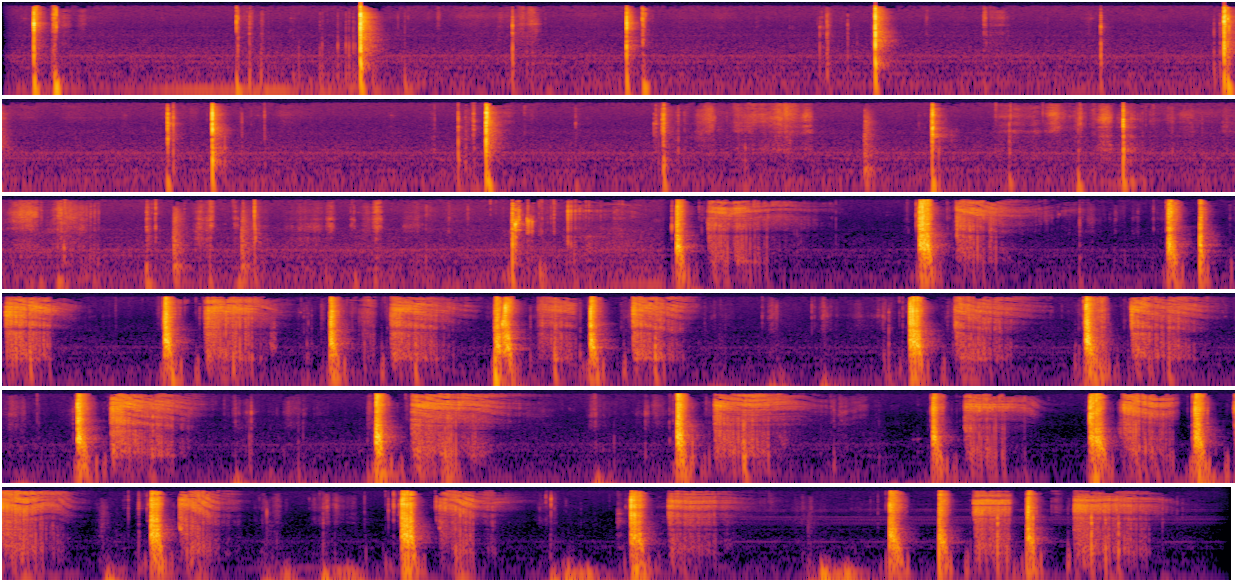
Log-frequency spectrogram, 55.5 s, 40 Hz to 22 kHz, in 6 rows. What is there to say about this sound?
Ketchup bottle open and close and squeeze
Recorded with a Oktava MK-012, close of the bottle and a bit of constant noise (computer) behind.
Just a cut at 60 Hz. Enjoy your slippery mixes.
camping, mayonnaise, plastic, fries, sauce, picnic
